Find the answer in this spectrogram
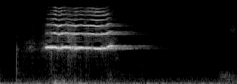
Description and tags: A chalk screeching on a blackboard - interior recording - Mono.
Recorded in 2012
